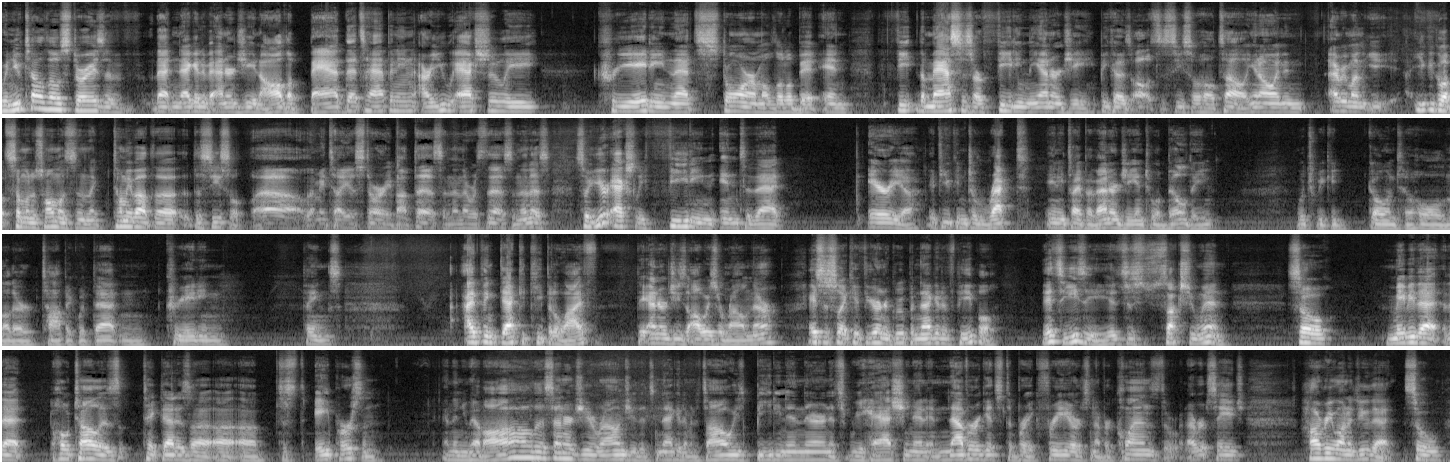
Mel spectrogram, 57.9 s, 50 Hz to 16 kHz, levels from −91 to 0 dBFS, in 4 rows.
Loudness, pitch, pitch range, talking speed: -18 LUFS, 115 Hz, 100-120 Hz, 205 wpm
